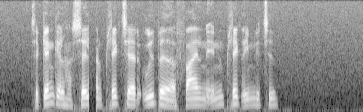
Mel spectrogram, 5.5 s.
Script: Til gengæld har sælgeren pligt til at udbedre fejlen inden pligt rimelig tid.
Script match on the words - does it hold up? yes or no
yes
